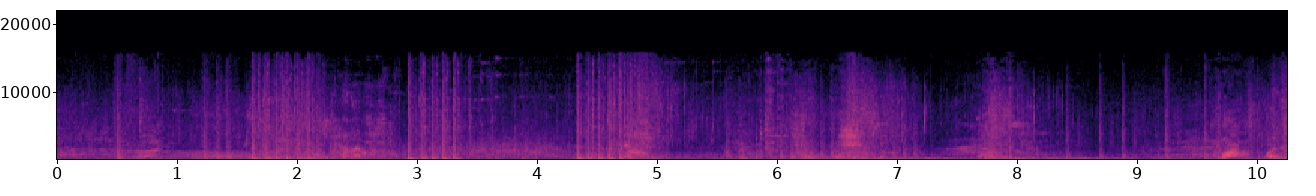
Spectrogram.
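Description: Video game gunfire in Back 4 Blood co-op play, repeated loud bursts of automatic shots in clusters with crashing impacts between, close and punchy, with voices talking over the fighting.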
